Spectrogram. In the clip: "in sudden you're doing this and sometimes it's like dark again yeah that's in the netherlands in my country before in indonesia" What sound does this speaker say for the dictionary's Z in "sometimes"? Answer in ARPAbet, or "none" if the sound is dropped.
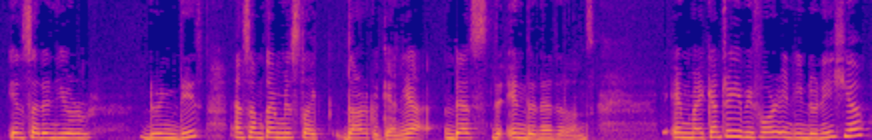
none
